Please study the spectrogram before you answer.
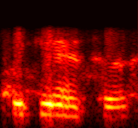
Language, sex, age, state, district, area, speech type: Maithili, female, 60+, Bihar, Araria, rural, conversation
